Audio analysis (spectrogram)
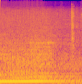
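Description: Corvette sports car engine with a loud, steady low rumble close by that eases slightly toward the end, heard alone.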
